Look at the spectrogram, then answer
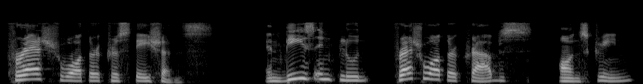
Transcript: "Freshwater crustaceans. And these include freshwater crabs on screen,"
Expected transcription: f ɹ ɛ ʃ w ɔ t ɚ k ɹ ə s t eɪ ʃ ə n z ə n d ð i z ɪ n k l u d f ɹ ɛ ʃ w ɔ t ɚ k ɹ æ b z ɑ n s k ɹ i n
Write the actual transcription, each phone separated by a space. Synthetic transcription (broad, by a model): f ɹ ɛ ʃ w ɔ t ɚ k ɹ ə s t eɪ ʃ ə n s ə n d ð i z ɪ n k l u d f ɹ ɛ ʃ w ɔ t ɚ k ɹ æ b s ɑ n s k ɹ i n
